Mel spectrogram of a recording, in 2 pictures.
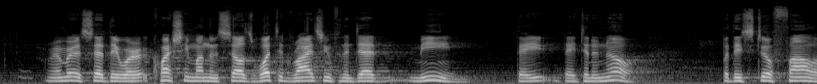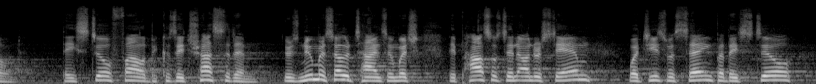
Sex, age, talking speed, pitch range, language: male, 30-49, 175 wpm, 145-180 Hz, English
